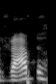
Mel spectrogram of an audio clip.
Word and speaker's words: wrapped: Hours later, घंटों के बाद, when grand mother had रैप्ड हर इन a shawl, grand mother आती हैं, उसे शॉल में, WRAPPED, यहाँ W साइलेंट है, उसे शॉल उड़ाती हैं।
